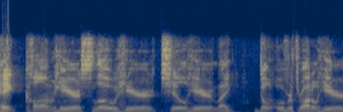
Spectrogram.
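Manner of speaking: gentle, calm, soothing, close-to-ear coaching voice. Recounting how he coached the speaker in the ear, imitating a soothing voice. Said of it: "very much just soothing to like".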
